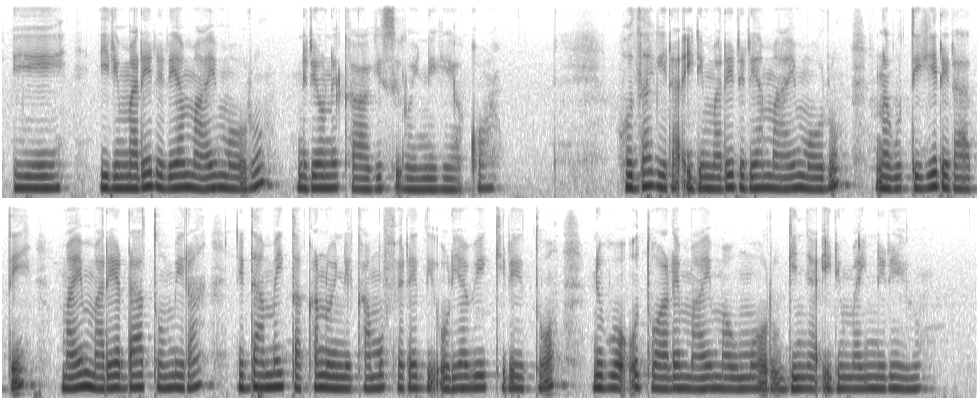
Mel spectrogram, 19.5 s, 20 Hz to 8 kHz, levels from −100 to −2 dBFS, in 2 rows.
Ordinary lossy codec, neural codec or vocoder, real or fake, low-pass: none; none; real; 7.2 kHz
